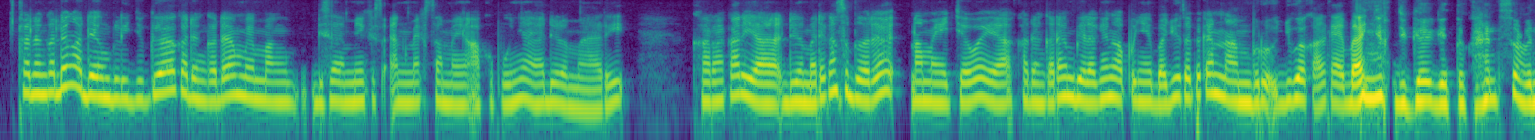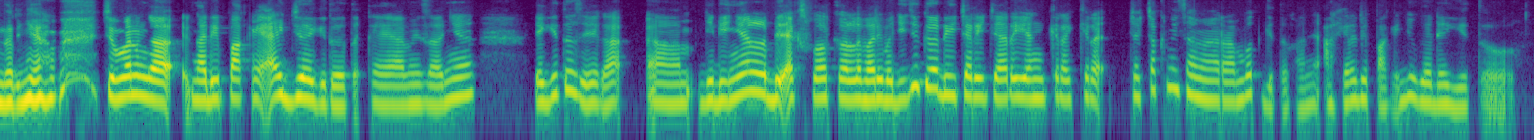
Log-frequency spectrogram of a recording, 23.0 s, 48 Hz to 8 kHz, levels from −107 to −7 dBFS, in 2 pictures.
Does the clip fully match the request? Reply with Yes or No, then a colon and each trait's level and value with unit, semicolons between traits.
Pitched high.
Yes: high, 205 Hz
